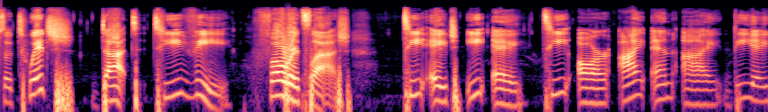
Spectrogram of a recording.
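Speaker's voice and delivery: very loud, very slow, spelled out letter by letter. Spelling out a web address for viewers: saying it slowly. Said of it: "I'm gonna say it slowly".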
